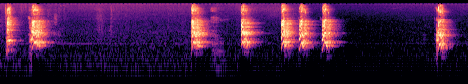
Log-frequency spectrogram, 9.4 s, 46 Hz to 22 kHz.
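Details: A 20-week-old Shetland Sheepdog puppy in a Halloween pony costume barks in short, sharp bursts: two at the start, then a cluster of five near the middle and one more at the end, with a faint steady hum between.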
